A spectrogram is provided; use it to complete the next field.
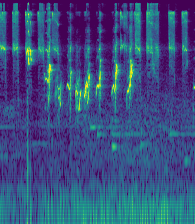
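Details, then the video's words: Black magpie-robin contest bird giving dense 'batuk' style song: a rapid, scratchy stream of high chattering and twittering notes with one sharp click near the start. "kacer hitam BATUK biasa juara di gantangan"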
